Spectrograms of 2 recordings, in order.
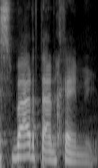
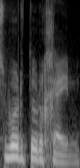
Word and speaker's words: Svartalfheim: Se dice Svartalfheim, no es Surturheim, que también me da.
